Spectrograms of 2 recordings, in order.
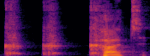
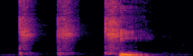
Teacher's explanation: And that second k is higher pitched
